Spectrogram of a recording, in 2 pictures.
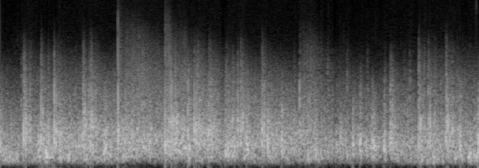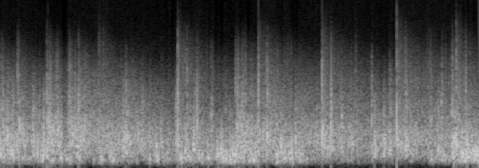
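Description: Dense, continuous barrage of New Year's fireworks and firecrackers: many overlapping bangs and crackles with no break.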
